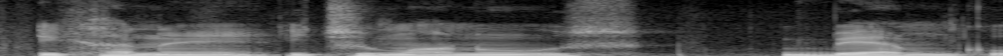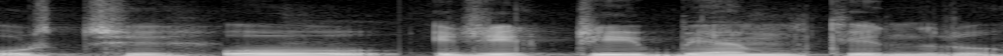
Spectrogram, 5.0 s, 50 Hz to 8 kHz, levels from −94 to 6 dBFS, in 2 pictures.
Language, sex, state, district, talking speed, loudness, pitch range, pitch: Bengali, male, West Bengal, Kolkata, 120 wpm, -16 LUFS, 130-145 Hz, 140 Hz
